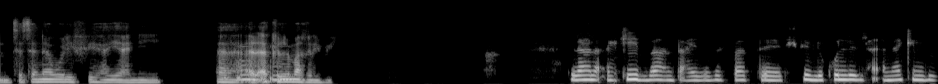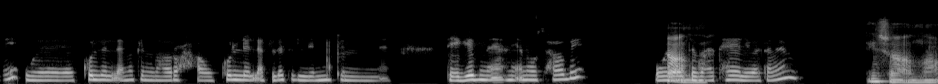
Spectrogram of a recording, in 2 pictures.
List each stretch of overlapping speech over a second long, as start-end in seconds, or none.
none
